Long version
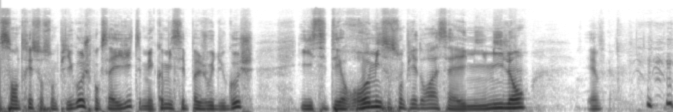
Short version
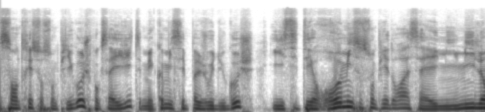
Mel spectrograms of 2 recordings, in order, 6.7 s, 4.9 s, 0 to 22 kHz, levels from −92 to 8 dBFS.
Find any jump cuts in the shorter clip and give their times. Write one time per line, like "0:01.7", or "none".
0:02.6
